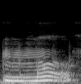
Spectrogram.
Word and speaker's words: mob: Sin embargo, la raíz mob, que la pronunciación es mob, hace relación directa a un grupo, y las investigaciones siempre han dicho que se refieren a un grupo acosador.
